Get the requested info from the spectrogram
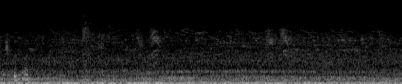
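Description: Outdoor ambience: a steady low rumble with a few faint bird chirps.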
